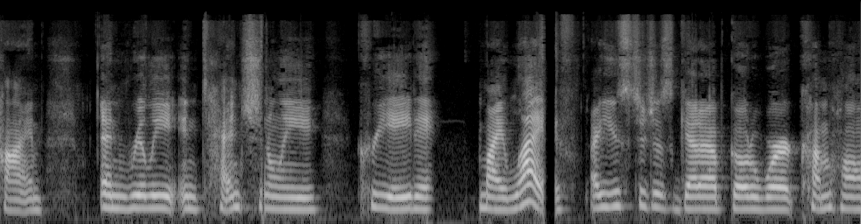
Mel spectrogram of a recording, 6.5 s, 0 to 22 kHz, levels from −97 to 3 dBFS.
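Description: A brief surge of hiss cuts across the speech at 1.94 s, then the sound drops into near silence for about 25 ms before returning by 1.99 s. This is a wireless microphone squelch dropout: the analogue FM radio link faded, and the receiver's squelch muted its output until the signal recovered. It happens again, longer, from 4.03 to 4.19 s, where the hole lasts about 100 ms.

Between these, from 3.20 to 3.49 s, the speech turns into a smeared buzzy continuation of the sound just before it, lasting about 280 ms, and then resumes further on with that stretch simply gone. There is no silent gap, because the substitute sound covers the whole hole. This is most likely a long network dropout: no packets arrived for that period, and the receiver stretched the last audio to fill the gap instead of playing the missing speech.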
